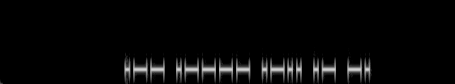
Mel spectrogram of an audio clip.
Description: Morse code, heard as a keyed tone, about 28 wpm, 700 Hz. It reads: W1LAN
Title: USA Call Signs - 5 Characters - 2x Character Spacing - 28wpm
